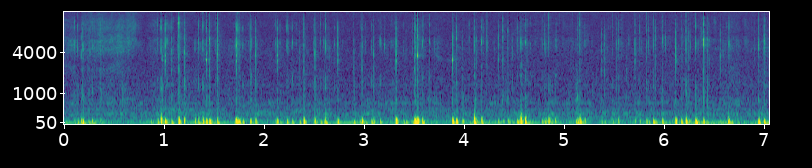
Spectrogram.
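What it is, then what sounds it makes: Spiral paper notebook. Long fingernails tap and scratch the cover of a white, roughly A5 spiral-bound paper notebook held in both hands close to the mic. The result is a rapid, irregular patter of soft, dull, low thumps with faint bright scratchy edges, each dying out almost instantly.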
